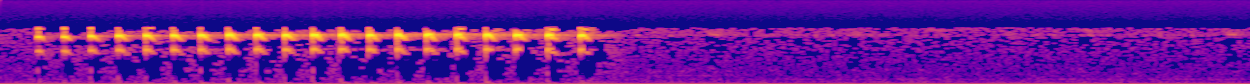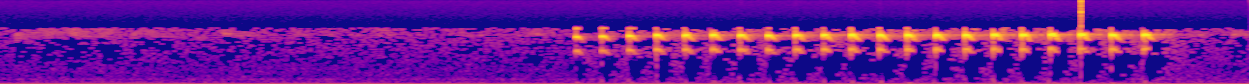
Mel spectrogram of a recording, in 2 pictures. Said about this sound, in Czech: Daleko výraznější a častěji slyšitelné je varování při vyrušení u hnízda. Poslechněte si opět.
